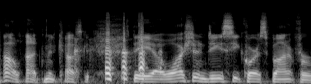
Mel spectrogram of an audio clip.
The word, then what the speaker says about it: Minkovski: We're talking with Alona Minovski. Am I pronouncing that right, Alona? I've never Manovski, thank you. I've never said your last name out loud. Minkovski, the Washington DC correspondent for Russia for RT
